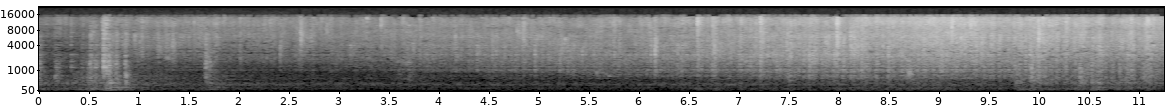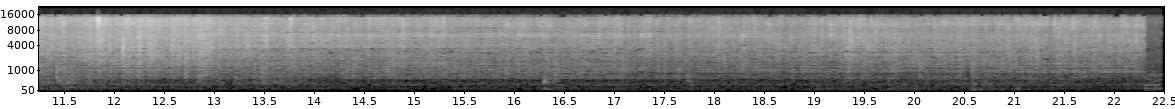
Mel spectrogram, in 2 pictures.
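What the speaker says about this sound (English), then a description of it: "Okay, we're going to fry our okra now." Okra frying in a pan gives a steady, fairly quiet sizzle and crackle that swells a little midway, with occasional light scrapes and knocks of a utensil, no voices.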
